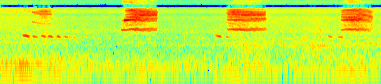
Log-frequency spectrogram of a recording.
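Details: A white-rumped shama of Sumatran origin, recorded in Bengkulu, gives soft falling whistled notes broken by three harsh, hissing bursts about two seconds apart, over a steady low hum.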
